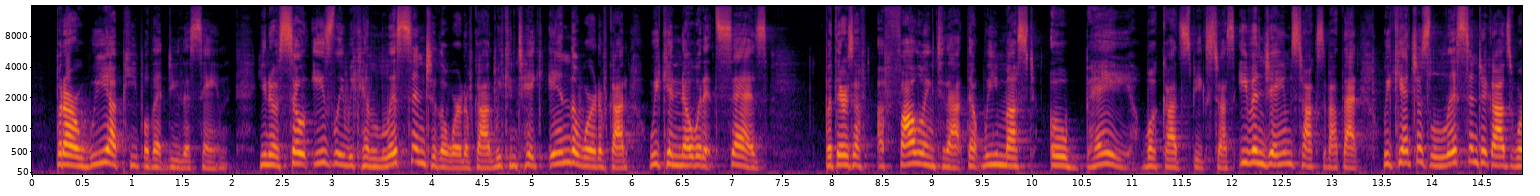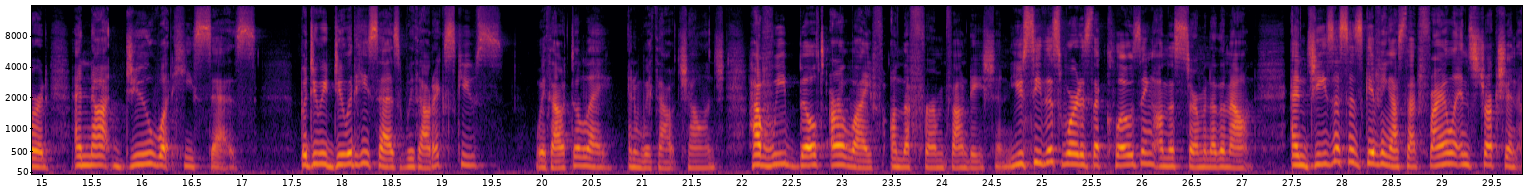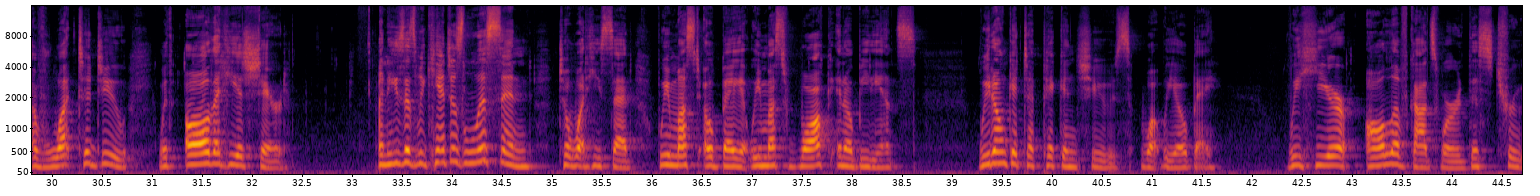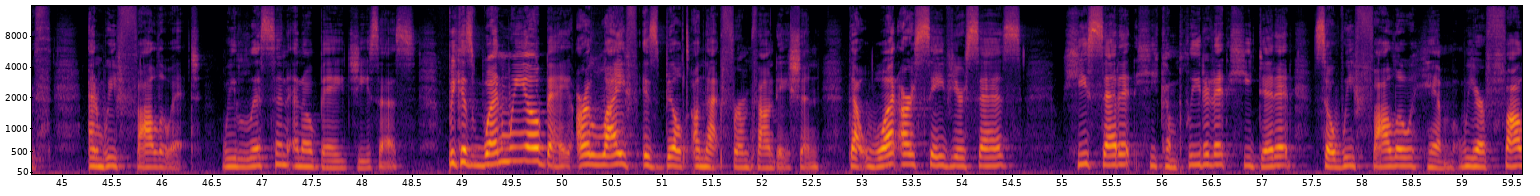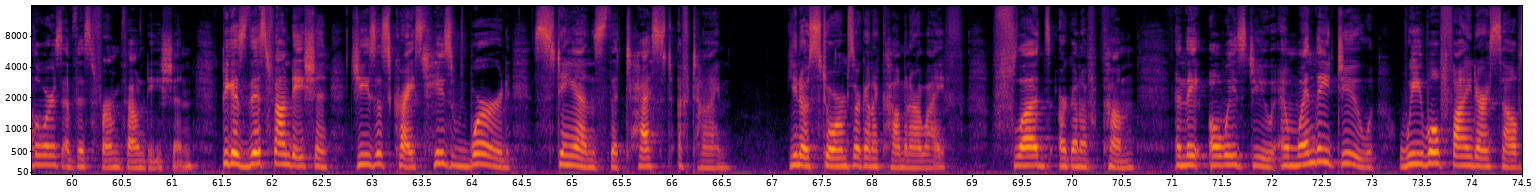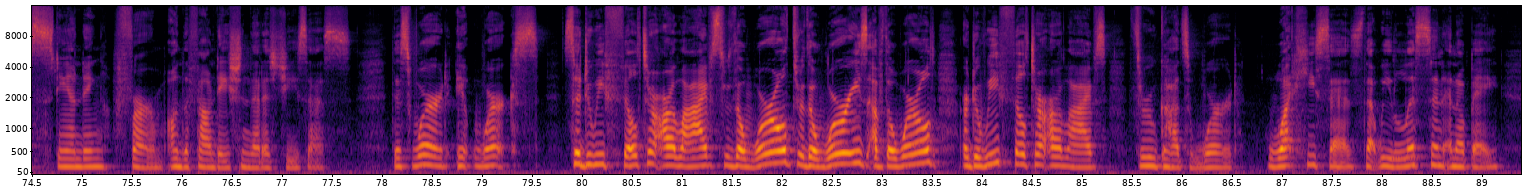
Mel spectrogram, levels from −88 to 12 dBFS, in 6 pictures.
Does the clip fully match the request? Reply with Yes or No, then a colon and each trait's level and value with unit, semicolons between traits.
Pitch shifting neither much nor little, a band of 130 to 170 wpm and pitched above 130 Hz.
No: average, 4.1 semitones; average, 195 wpm; high, 190 Hz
